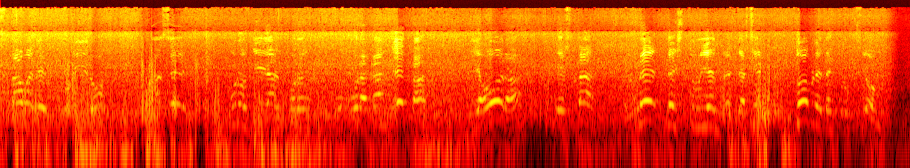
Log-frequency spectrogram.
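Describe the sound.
Strong gusts of Hurricane Jota roar and buffet the microphone in a loud, continuous rush in the town of Puerto Casebas, Nicaragua, with people talking over the din throughout.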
